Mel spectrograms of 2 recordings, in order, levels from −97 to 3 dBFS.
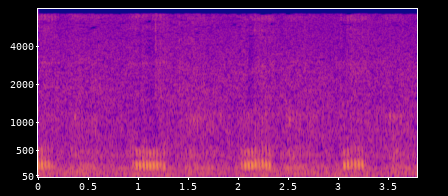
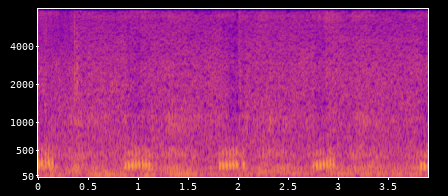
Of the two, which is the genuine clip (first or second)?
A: first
